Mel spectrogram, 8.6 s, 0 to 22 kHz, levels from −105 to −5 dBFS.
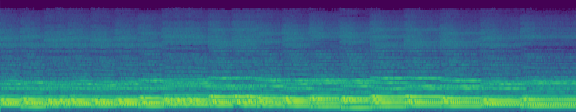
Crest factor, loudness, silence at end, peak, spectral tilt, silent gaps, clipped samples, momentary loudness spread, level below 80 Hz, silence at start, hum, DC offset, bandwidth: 12 dB; -26 LUFS; 0 s; -14 dBFS; -8.5 dB/octave; none; under 0.1%; 3 LU; -78 dBFS; 0 s; none; under 0.1%; 11.5 kHz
